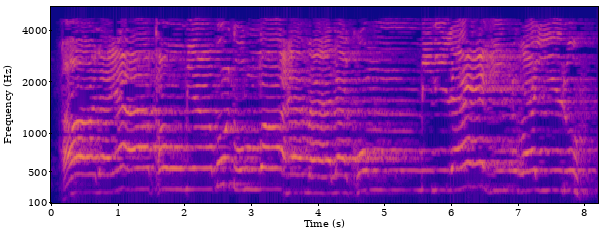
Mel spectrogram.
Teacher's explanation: الكسائي بكسر الراء والهاء المضمومتين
